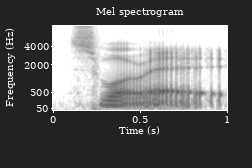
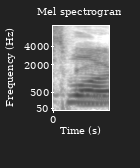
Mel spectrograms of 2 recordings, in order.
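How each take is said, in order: First: It is said in an exaggerated, sultry put-on voice. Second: It is said in an ordinary speaking voice.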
